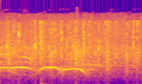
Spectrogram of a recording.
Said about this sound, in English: Let's give him a round of applause for his.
